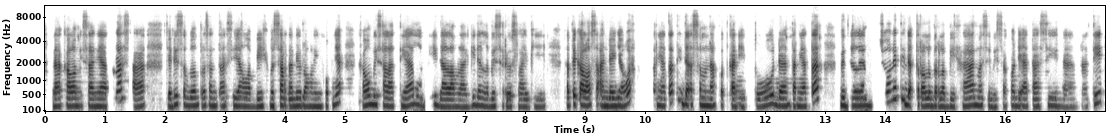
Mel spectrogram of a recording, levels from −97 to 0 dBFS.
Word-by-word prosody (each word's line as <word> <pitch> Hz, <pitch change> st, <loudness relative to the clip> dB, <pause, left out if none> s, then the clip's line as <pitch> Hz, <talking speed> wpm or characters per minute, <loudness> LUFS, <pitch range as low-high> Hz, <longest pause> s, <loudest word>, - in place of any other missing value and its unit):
Nah 185 Hz, +1 st, +4 dB
kalau 190 Hz, 0 st, +4 dB
misalnya 185 Hz, -1 st, +1 dB
terasa, 305 Hz, -, +1 dB, 0.5 s
jadi 185 Hz, +5 st, +2 dB
sebelum 200 Hz, -2 st, +1 dB
presentasi 200 Hz, 0 st, -4 dB
yang 190 Hz, -, 0 dB
lebih 180 Hz, +1 st, -1 dB
besar 195 Hz, +1 st, +3 dB
tadi 185 Hz, +1 st, +2 dB
ruang 185 Hz, -1 st, -1 dB
lingkupnya, 185 Hz, +8 st, -1 dB, 0.3 s
kamu 205 Hz, +3 st, +2 dB, 0.2 s
bisa 210 Hz, -, -3 dB
latihan 190 Hz, +2 st, 0 dB
lebih 215 Hz, 0 st, -8 dB
dalam 180 Hz, -1 st, +4 dB
lagi 170 Hz, +3 st, -3 dB
dan 205 Hz, -, 0 dB
lebih 180 Hz, +1 st, -2 dB
serius 185 Hz, -2 st, -4 dB
lagi, 175 Hz, 0 st, -7 dB, 0.3 s
tapi 200 Hz, +2 st, +3 dB
kalau 210 Hz, -3 st, +6 dB
seandainya 195 Hz, -2 st, +2 dB
wah, -, -, +2 dB, 0.3 s
ternyata 210 Hz, +3 st, 0 dB
tidak 235 Hz, -9 st, +3 dB
semenakutkan 200 Hz, -2 st, 0 dB
itu 190 Hz, +3 st, -2 dB
dan 200 Hz, +2 st, +2 dB
ternyata 185 Hz, +7 st, +3 dB, 0.4 s
gejala 200 Hz, -1 st, +1 dB
yang 200 Hz, -, 0 dB
muncul 280 Hz, -, -7 dB
ini 365 Hz, -, +4 dB
tidak 225 Hz, -12 st, +5 dB
terlalu 190 Hz, +1 st, +2 dB
berlebihan 185 Hz, +1 st, 0 dB
masih 200 Hz, -2 st, -4 dB
bisa 175 Hz, +2 st, -9 dB
kok 200 Hz, -1 st, -4 dB
diatasi. 185 Hz, 0 st, -3 dB
Nah 180 Hz, +1 st, -10 dB
nanti, 175 Hz, +8 st, -8 dB
190 Hz, 155 wpm, -23 LUFS, 185-205 Hz, 0.5 s, kalau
